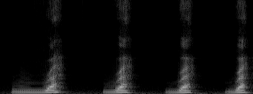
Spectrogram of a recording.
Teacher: In American English, then they prefer to say the r like this. R, r, r, r. So they use the lips.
